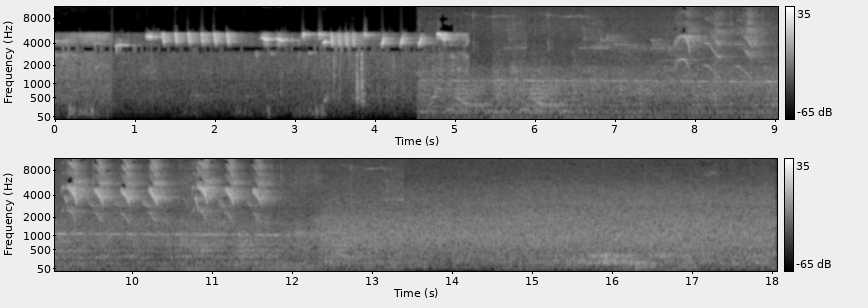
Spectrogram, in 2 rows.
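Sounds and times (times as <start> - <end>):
small songbird chirping: 0.0 - 13.4
low background rumble: 4.6 - 13.4.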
